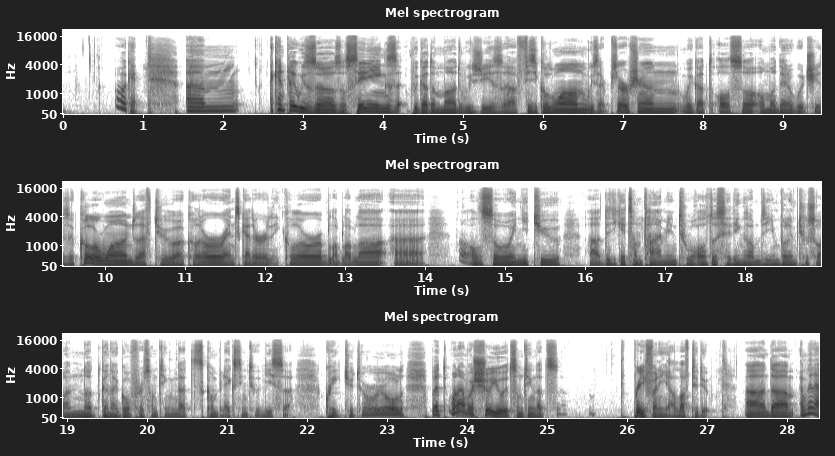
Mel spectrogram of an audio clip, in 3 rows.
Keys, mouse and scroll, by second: 2.3-4.5 alt+drag, 4.5 click, 5.3 click, 8.5 click, 12.0-13.6 drag, 14.4 click, 15.1 click, 18.5 click, 20.6 click, 24.1 click, 25.7-26.8 drag, 27.1-28.4 drag.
